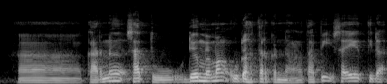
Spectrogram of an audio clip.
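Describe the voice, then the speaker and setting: Speaking at a moderate pace, a man has a dark, mellow tone and medium pitch. He has a slight Batak accent. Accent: slightly Batak-tinged Indonesian. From Sumatra, Indonesia. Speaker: vlogger. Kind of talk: casual vlog chat. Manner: hesitant, filler-heavy.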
